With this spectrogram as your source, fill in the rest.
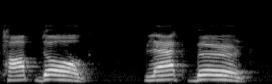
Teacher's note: we have a voiceless stop followed by a voice stop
